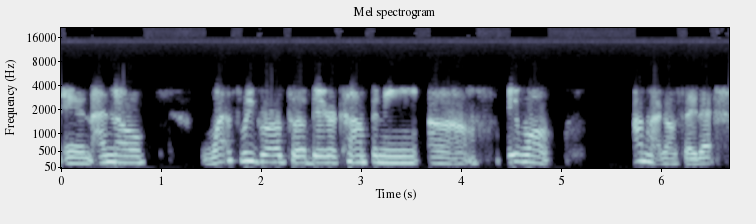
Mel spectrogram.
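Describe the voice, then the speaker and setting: In an American accent, a woman with an ordinary speaking voice talks at a moderate pace and medium pitch, with ordinary pitch variation. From Alabama, then Detroit from age 10. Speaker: business owner. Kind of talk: interview.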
